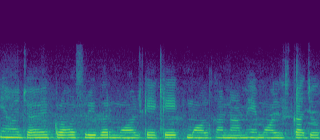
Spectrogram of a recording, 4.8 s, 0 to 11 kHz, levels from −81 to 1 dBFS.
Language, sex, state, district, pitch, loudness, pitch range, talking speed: Hindi, female, Delhi, New Delhi, 205 Hz, -15 LUFS, 200-210 Hz, 200 wpm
